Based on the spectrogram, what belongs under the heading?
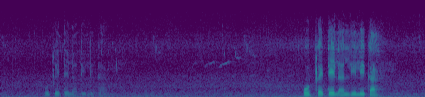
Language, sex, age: Southern Sotho, male, 21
